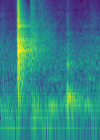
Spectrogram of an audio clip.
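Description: A baseball bat striking a ball: one sharp crack with a short ringing tail, followed about a second later by a duller, quieter thud.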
